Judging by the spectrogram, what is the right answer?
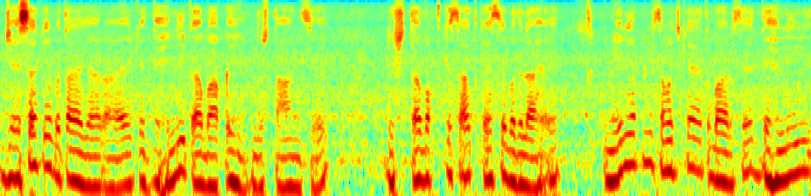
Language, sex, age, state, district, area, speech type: Urdu, male, 45-60, Delhi, South Delhi, urban, spontaneous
